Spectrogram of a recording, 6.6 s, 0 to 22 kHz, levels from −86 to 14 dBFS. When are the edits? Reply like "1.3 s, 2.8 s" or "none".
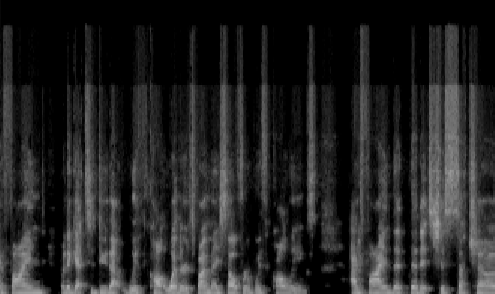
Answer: none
